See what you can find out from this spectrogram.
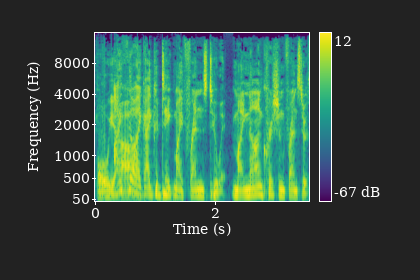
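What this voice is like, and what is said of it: Mock Midwestern housewife voice. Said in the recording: “I'm doing a voice, I'm sorry... Your Midwestern housewife.”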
